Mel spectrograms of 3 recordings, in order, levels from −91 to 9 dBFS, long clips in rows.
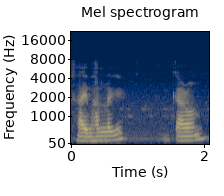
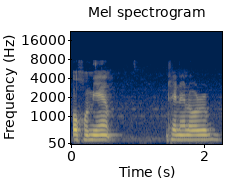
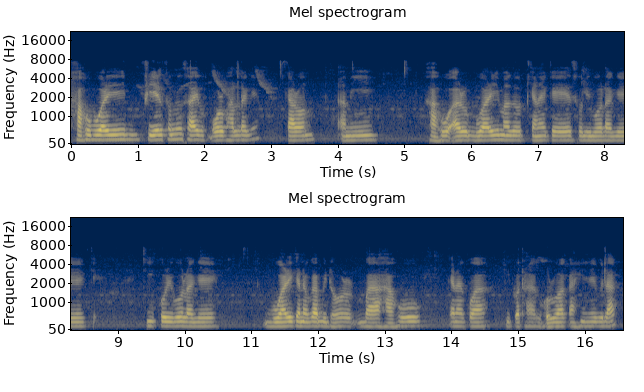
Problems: constant background noise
